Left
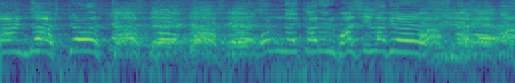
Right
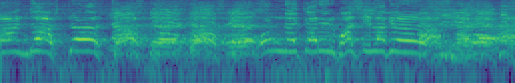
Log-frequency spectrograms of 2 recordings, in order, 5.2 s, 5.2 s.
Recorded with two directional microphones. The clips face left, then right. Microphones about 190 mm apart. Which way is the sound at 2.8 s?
15° right (ahead or behind).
